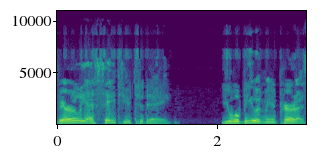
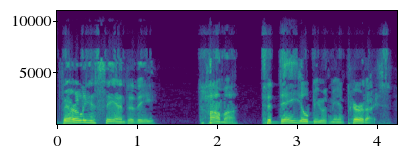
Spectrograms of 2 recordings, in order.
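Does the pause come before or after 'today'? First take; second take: after; before. First: The break comes after the word today. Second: The break comes before the word today.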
